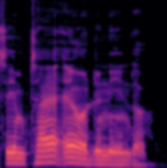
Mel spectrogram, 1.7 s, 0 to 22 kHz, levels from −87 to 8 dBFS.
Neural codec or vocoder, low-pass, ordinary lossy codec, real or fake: vocoder, 44.1 kHz, 128 mel bands, Pupu-Vocoder; none; none; fake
